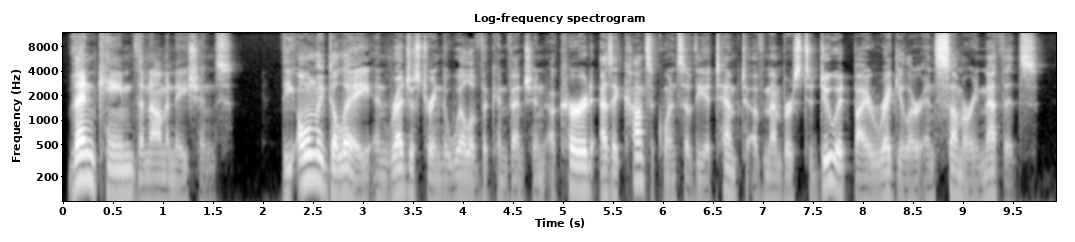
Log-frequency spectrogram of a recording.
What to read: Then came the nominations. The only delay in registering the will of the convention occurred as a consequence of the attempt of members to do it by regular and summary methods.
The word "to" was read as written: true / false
true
